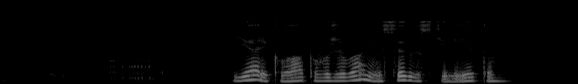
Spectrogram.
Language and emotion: Russian, sad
